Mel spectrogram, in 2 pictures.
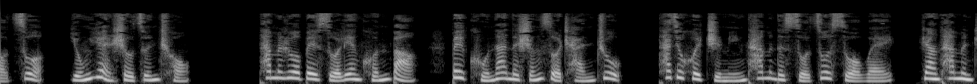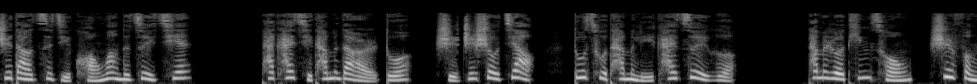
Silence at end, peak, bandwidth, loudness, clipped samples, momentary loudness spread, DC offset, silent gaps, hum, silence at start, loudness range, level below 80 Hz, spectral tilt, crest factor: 0 s; -4 dBFS; 12 kHz; -21 LUFS; under 0.1%; 8 LU; under 0.1%; 2.07-2.51 s, 11.85-12.30 s, 17.30-17.75 s; none; 0 s; 2 LU; -54 dBFS; -4.5 dB/octave; 16 dB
